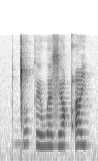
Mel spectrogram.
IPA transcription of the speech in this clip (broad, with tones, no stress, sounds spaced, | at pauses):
ɡ͡ǀ o˦ k ø˨ w œ˨ z ø˨ qʼ i˦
